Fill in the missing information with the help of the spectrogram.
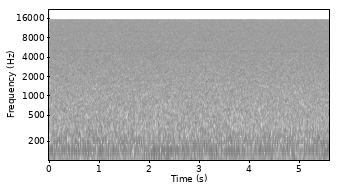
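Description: Steady electronic hiss of a light aircraft's cockpit intercom audio feed, with a faint low hum under it.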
